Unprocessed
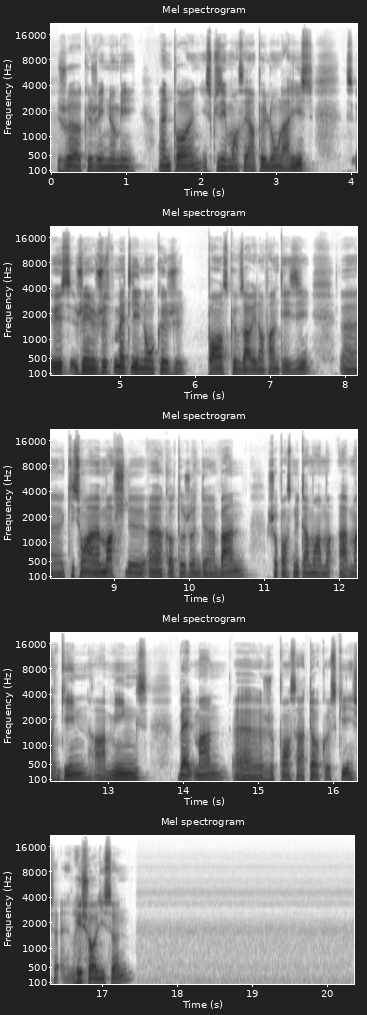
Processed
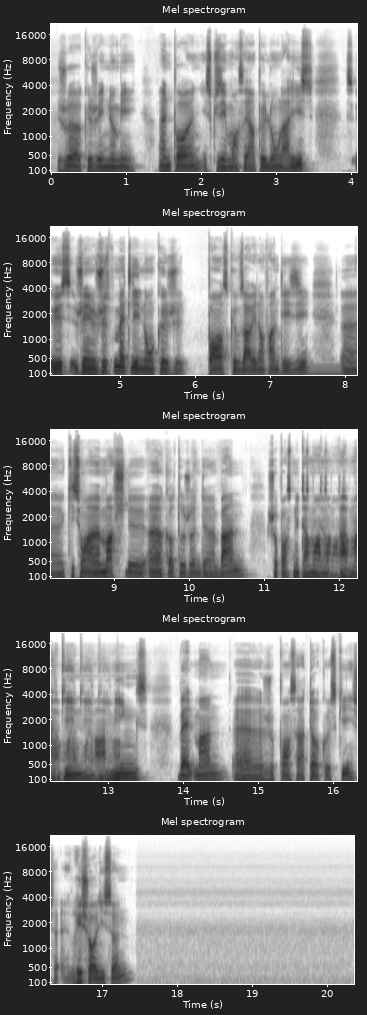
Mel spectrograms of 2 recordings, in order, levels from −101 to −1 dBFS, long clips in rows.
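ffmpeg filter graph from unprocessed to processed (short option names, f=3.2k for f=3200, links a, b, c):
-filter_complex "[0:a]asettb=1/sr,asplit=3[a][b][c];[a]atrim=end=7.094[d];[b]atrim=start=7.09:end=8.14,asetpts=PTS-STARTPTS,afade=t=in:d=0.004:c=qsin,afade=t=out:st=1.046:d=0.004:c=qsin,lowpass=2.8k,aemphasis=mode=production:type=75kf,aeval=exprs='val(0)+0.0126*(sin(2*PI*60*n/s)+sin(2*PI*2*60*n/s)/2+sin(2*PI*3*60*n/s)/3+sin(2*PI*4*60*n/s)/4+sin(2*PI*5*60*n/s)/5)':c=same[e];[c]atrim=start=8.136[f];[d][e]acrossfade=d=0.004:c1=hsin:c2=qsin[g];[g][f]acrossfade=d=0.004:c1=qsin:c2=hsin,asettb=1/sr,asplit=3[h][i][j];[h]atrim=end=11.324[k];[i]atrim=start=11.32:end=13.18,asetpts=PTS-STARTPTS,afade=t=in:d=0.004:c=qsin,afade=t=out:st=1.856:d=0.004:c=qsin,aecho=1:1:1.2:0.55,atrim=end_sample=82026,asplit=7[l][m][n][o][p][q][r];[m]adelay=243,afreqshift=-44,volume=-9.5dB[s];[n]adelay=486,afreqshift=-88,volume=-15dB[t];[o]adelay=729,afreqshift=-132,volume=-20.5dB[u];[p]adelay=972,afreqshift=-176,volume=-26dB[v];[q]adelay=1215,afreqshift=-220,volume=-31.6dB[w];[r]adelay=1458,afreqshift=-264,volume=-37.1dB[x];[l][s][t][u][v][w][x]amix=inputs=7:normalize=0,atrim=end_sample=82026[y];[j]atrim=start=13.176[z];[k][y]acrossfade=d=0.004:c1=hsin:c2=qsin[aa];[aa][z]acrossfade=d=0.004:c1=qsin:c2=hsin"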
